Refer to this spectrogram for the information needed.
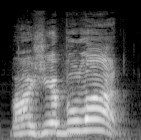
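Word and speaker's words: Basia Bulat: Do you know the pronunciation of Bazia Bulat? – Bazia Bulat. – Thank you. – Perfect.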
